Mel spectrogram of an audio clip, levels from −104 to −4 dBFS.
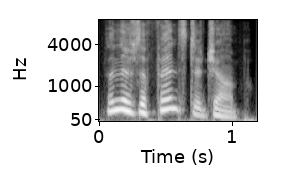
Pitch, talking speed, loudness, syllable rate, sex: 195 Hz, 300 wpm, -17 LUFS, 7.7 syllables/s, male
